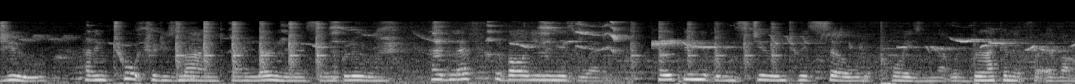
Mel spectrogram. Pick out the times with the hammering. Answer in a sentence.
You can hear the hammering from 1.4 to 3.3 s and from 6.1 to 7.8 s.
